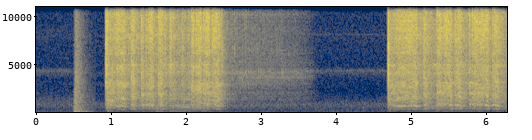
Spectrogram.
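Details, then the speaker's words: Oil-burning engine after a second Berryman's B12 treatment and Break Free CLP in cylinders, thin oil, cold: sharp starter bursts, long crank, pause, then catches into steady idle; extended cranking, started a little easier than before. "I'm going to go ahead and just crank it right now just to make sure we can start it, and we'll see how hard it is and if it blows a lot of smoke."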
